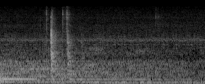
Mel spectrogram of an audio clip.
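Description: Low steady room hum with two brief, faint clicks about half a second in.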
